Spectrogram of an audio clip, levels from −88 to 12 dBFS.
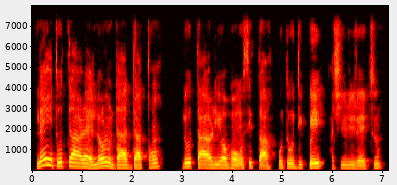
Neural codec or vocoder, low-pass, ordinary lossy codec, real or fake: codec, 16 kHz, 8 kbps, FreqCodec, smaller model; 7.2 kHz; Opus, 64 kbps; fake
